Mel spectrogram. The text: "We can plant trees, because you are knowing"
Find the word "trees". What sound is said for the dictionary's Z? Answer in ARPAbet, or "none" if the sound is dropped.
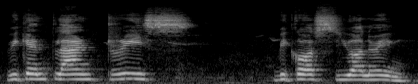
S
